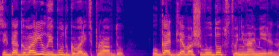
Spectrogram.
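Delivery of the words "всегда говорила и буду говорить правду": ordinary delivery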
